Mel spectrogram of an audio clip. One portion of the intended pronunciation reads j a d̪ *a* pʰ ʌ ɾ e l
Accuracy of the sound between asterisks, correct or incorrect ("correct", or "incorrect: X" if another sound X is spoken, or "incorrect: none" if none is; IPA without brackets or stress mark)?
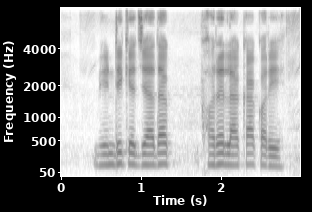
correct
